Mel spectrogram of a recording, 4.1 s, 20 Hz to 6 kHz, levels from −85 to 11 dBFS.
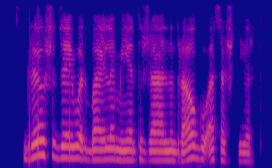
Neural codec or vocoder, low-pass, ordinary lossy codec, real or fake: none; 5.4 kHz; Opus, 16 kbps; real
